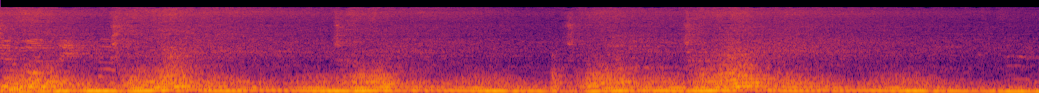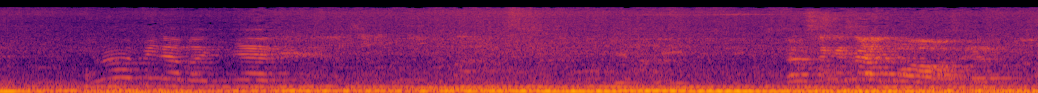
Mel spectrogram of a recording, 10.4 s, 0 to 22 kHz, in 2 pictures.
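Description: Toyota 86's flat-four engine running, revved a few times in the first half, then settling to a steady idle.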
